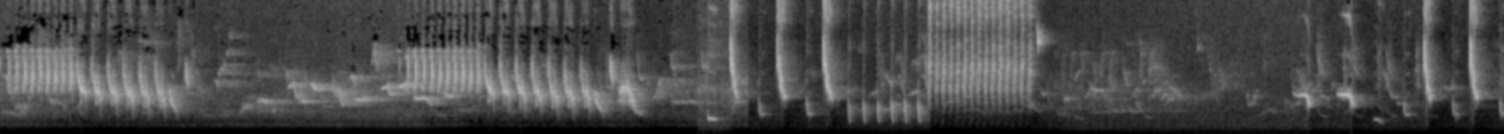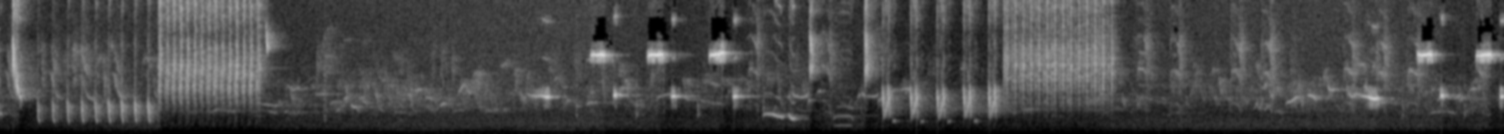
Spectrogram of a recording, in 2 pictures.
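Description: Several birds chirping and calling, with bouts of fast trilling about two seconds long recurring every few seconds between short chirps.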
